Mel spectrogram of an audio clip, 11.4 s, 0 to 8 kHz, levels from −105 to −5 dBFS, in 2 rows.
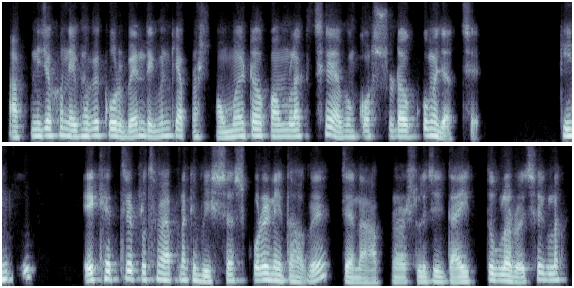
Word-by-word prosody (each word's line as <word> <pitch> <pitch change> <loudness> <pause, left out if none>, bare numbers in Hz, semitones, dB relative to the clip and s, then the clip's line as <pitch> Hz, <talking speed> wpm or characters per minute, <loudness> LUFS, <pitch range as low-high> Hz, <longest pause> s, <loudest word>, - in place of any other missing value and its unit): আপনি 115 +5 -3
যখন 150 +2 +1
এভাবে 140 +3 +1
করবেন, 130 -3 +3
দেখবেন 130 +2 -1
কি? - - -5
আপনার 120 -2 -8
সময়টাও 135 +6 +1
কম 130 0 +2
লাগছে 135 +4 -5
এবং 125 +3 -3
কষ্টটাও 125 0 +1
কমে 150 -3 +3
যাচ্ছে। - - -8 0.9
কিন্তু 150 - +1 0.7
এক্ষেত্রে 165 0 +2
প্রথমে 145 -1 0
আপনাকে 135 0 -3
বিশ্বাস 125 +3 -2
করে 135 +2 +6
নিতে 120 -2 +1
হবে 90 - -1 0.3
যে, - - +2
না, - - -3
আপনার 95 +3 -8
আসলে 105 +2 -3
যে 110 - +2
দায়িত্বগুলো 110 +6 +2
রয়েছে, 95 +9 -1
এগুলা 140 0 0
135 Hz, 160 wpm, -22 LUFS, 120-145 Hz, 0.9 s, করে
